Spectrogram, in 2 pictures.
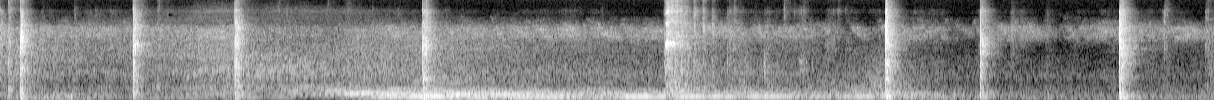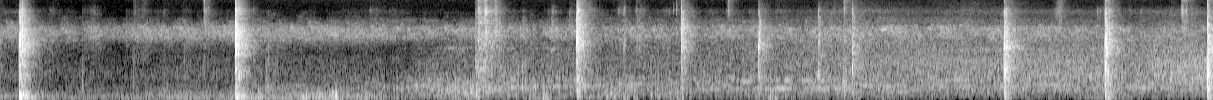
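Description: Basketball bouncing on a concrete driveway, single sharp bounces coming irregularly about every second or two. A low steady hum swells and fades between about three and nine seconds in.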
